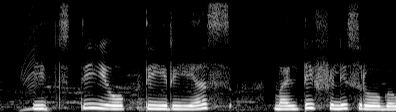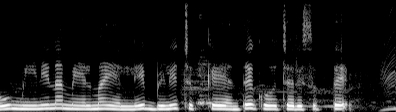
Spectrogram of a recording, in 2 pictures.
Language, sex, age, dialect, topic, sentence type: Kannada, female, 18-24, Mysore Kannada, agriculture, statement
